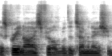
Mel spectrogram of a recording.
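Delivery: ordinary delivery, nothing marked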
